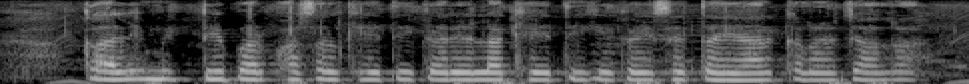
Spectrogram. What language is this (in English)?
Bhojpuri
